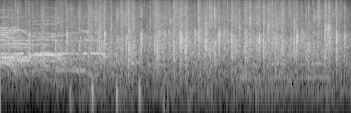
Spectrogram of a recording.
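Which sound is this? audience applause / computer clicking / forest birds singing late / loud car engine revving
audience applause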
